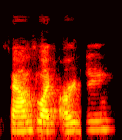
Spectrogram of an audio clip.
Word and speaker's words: Argie: And people, I told you, I still get mail that says R period G period, because my name sounds like Argie, R period G period, or argue.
